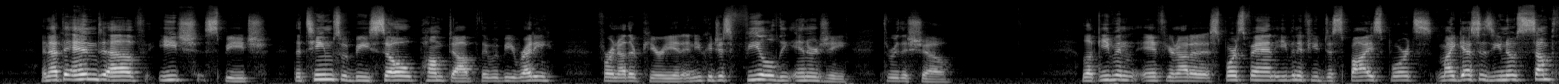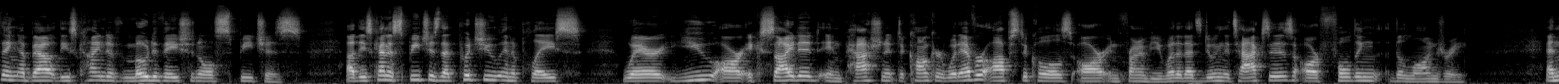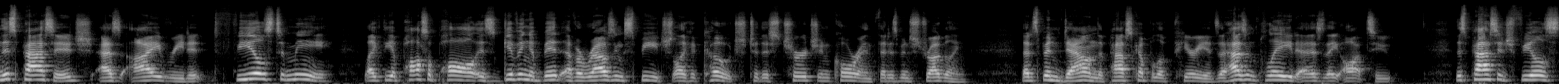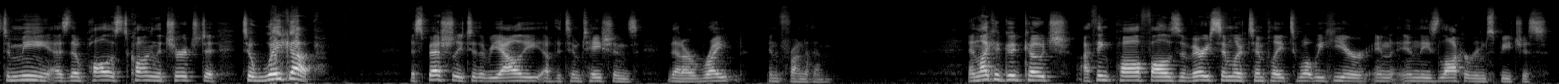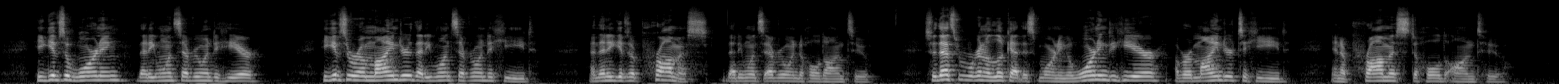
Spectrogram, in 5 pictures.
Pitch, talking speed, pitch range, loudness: 175 Hz, 195 wpm, 155-195 Hz, -22 LUFS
